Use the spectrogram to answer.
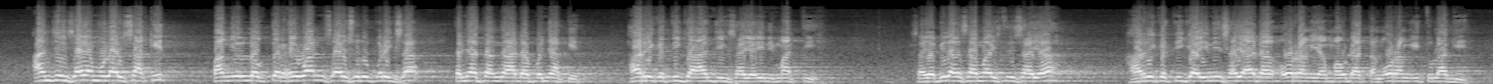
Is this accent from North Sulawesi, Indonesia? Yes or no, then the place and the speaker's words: yes; Manado, North Sulawesi, Indonesia; Apalagi di kampung halaman saya di Manado.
